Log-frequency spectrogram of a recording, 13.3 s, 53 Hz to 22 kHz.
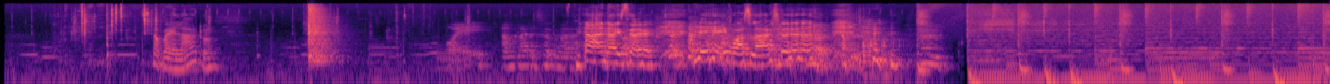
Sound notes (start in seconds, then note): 2.9 clapper bangs loudly; 8.2 laughs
